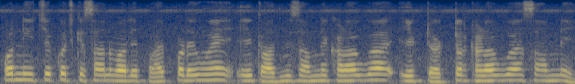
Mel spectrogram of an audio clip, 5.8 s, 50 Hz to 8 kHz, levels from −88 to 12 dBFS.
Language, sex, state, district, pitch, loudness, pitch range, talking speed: Hindi, male, Madhya Pradesh, Katni, 185 Hz, -15 LUFS, 180-200 Hz, 220 wpm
